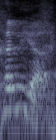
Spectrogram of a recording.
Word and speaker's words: Kia: shis a okay okay K not Korea not Korea Kia there we go is me not it's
